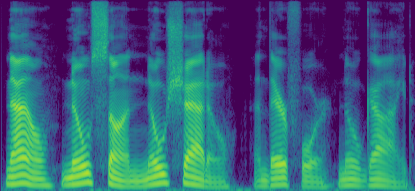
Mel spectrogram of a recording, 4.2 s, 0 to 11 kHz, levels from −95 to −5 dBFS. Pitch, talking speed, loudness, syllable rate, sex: 105 Hz, 130 wpm, -21 LUFS, 3.7 syllables/s, male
